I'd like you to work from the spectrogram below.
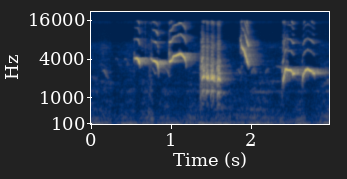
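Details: Greater green leafbird singing in full 'tembakan' style: high whistled slurs and sweeping notes, a short harsh burst in the middle, then a rising-falling whistled phrase, with brief pauses between bursts.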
